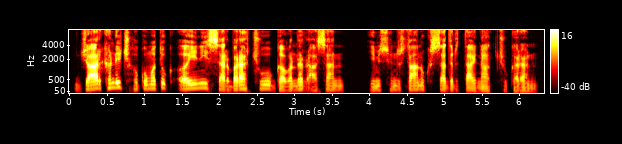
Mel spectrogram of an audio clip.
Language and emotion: Kashmiri, neutral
